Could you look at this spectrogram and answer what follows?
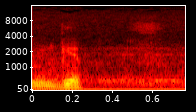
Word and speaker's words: قبط: قبط وإيجبت أصل واحد، قبط وإيجبت، جبت الجبت الجبت، حتى الصعيدة يقولوا الجبت، القاف ينطقوها جيم زي قوي يقول قوي.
